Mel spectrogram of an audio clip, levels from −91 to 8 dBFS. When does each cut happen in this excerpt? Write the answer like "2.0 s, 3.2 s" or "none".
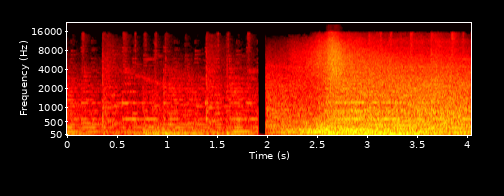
1.1 s, 1.9 s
